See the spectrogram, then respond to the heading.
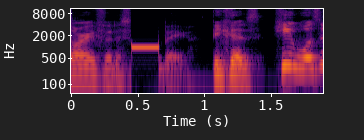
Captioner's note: beep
